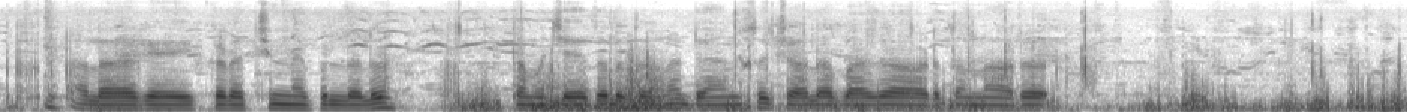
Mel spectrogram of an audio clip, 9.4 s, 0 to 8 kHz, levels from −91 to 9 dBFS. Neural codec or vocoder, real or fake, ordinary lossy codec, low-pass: none; real; none; none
